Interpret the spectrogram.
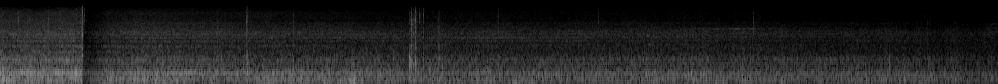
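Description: Passenger train running on the tracks: a loud run with a steady whine cuts off sharply just under a second in, then a lower rumble fades gradually as the train recedes.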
